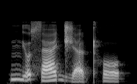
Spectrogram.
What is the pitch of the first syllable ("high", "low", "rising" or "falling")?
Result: high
